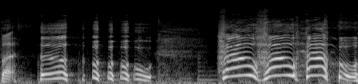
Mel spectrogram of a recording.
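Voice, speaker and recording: This is a put-on character voice at an extremely high pitch. The pitch swings very widely. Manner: hooting.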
